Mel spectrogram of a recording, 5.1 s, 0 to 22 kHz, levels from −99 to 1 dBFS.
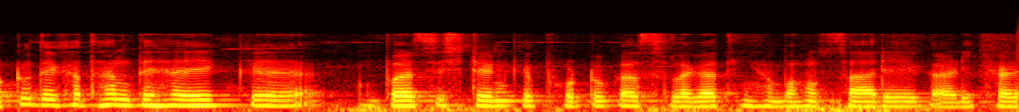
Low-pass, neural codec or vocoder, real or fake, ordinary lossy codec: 7.2 kHz; none; real; Opus, 64 kbps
